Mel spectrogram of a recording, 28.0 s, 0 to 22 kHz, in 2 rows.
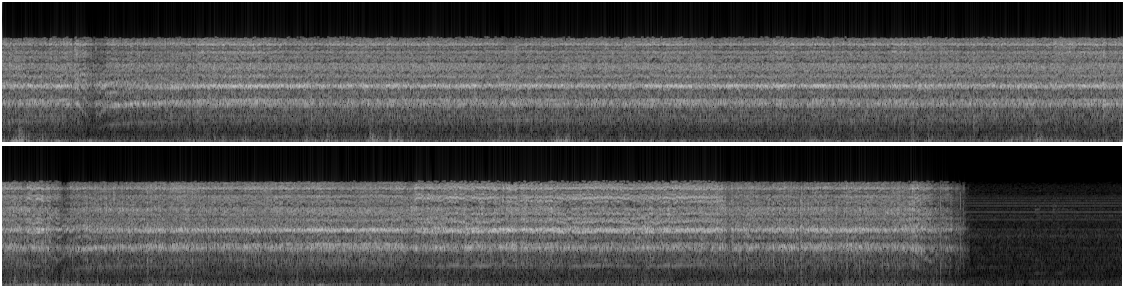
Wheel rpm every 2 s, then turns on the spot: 140, 160, 160, 160, 160, 160, 160, 150, 160, 160, 160, 160, 140, 10.
none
